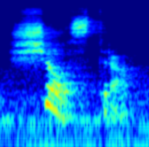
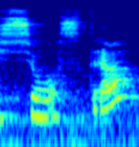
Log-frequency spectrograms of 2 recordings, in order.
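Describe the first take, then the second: First: The word begins with a soft hushing sh-like sound. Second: The word begins with a plain soft s. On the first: The speaker calls it right. "правильно сказати «щостра»" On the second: The speaker calls it wrong. "можуть сказати «сьостра»"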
